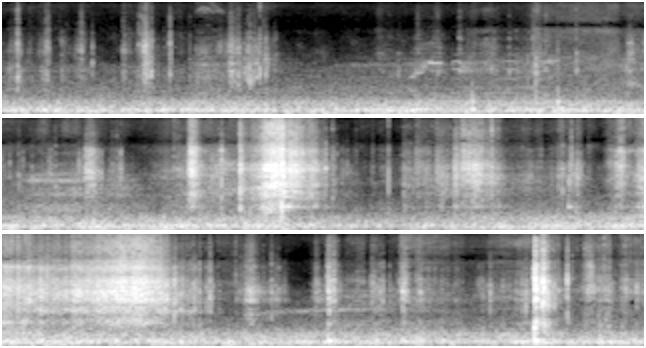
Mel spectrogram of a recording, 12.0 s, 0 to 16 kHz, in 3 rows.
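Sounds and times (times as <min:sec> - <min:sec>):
plastic plate crinkling: 0:03.0 - 0:12.0.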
